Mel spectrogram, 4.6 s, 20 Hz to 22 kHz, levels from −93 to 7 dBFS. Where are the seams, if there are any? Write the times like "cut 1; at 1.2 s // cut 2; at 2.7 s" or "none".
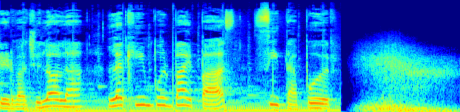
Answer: cut 1; at 3.5 s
